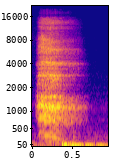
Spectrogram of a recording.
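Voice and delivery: heavy, voiceless sigh. Real, not acted. Streamer after being robbed, sighing. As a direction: let out a long huff.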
